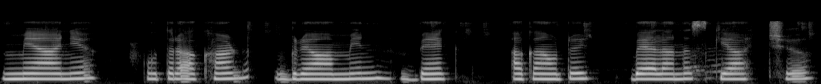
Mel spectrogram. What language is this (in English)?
Kashmiri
